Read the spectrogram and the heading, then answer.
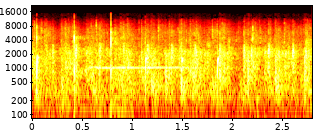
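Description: An audience applauds steadily, a dense wash of overlapping claps with a few sharper claps standing out, holding at an even moderate level throughout.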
